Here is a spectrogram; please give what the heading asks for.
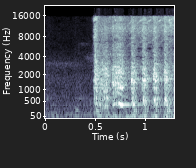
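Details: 2015 VW Fox with a morning cold-start noise, started cold after piston and cylinder repair: starter whirs, it fires straight away and runs clean and even with no knocking.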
